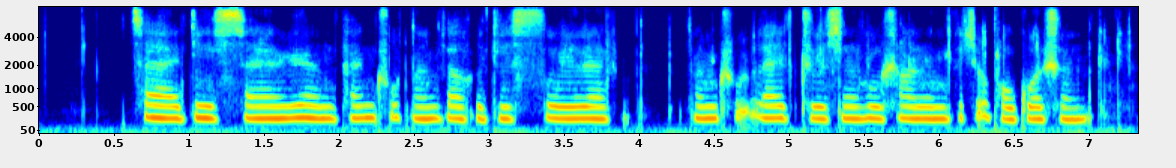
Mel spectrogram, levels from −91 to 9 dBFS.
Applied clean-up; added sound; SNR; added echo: neural diffusion model UNIVERSE++.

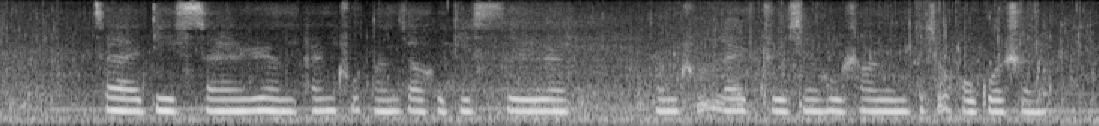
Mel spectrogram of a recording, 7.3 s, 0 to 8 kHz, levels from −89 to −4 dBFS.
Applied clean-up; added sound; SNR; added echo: none; Waves, surf; 11 dB; none.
